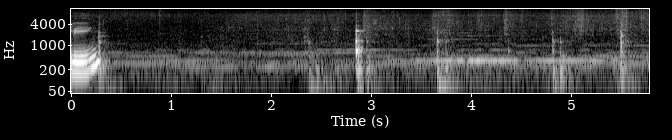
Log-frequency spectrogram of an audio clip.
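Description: Food sizzles softly in a frying pan.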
